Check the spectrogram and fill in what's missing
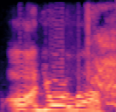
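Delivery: high, sharper mock yell; impatient call. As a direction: bark the warning, fed up. Cyclist's third impatient call.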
